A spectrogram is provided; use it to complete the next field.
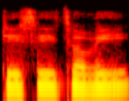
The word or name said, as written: tisícový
